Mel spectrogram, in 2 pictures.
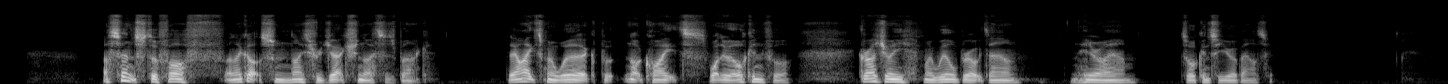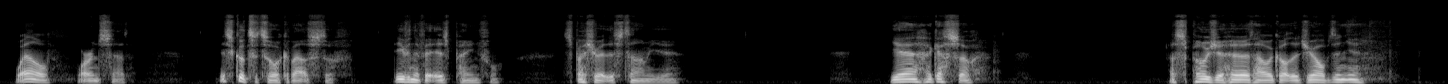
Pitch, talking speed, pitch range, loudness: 105 Hz, 150 wpm, 95-115 Hz, -18 LUFS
